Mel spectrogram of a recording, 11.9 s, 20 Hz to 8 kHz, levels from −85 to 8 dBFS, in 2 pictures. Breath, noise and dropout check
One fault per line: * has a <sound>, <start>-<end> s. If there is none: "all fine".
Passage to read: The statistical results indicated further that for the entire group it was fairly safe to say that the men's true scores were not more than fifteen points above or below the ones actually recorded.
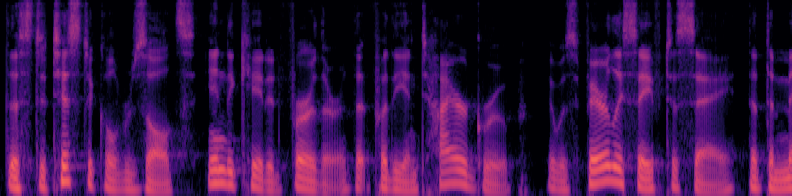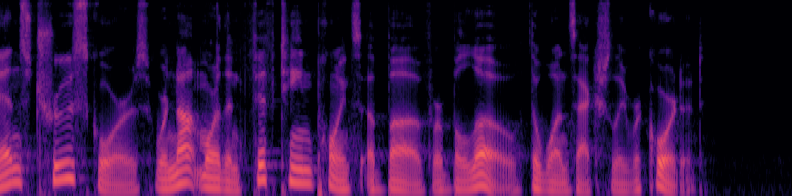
all fine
